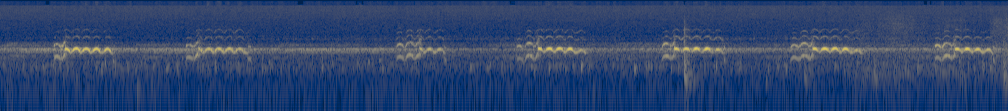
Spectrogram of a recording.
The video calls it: Common Loon Bird Call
